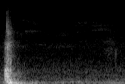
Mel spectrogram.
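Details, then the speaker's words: 2024 Toyota Corolla Cross XSE Hybrid, reference door: one clean, solid thump as the door shuts, with no rattle or clunk. It latches normally, unlike another door that clunks and needs extra effort. "Second issue, check out the door. Opens, closes, opens, closes. Opens fine, closes fine. Nothing unusual, right?"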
